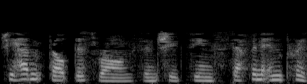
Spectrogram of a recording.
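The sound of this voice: Pitch varies in an ordinary way as the text is read in an unforced voice.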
